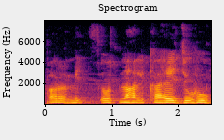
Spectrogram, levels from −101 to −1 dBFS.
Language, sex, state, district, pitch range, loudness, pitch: Hindi, female, Maharashtra, Mumbai Suburban, 165-180 Hz, -16 LUFS, 175 Hz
